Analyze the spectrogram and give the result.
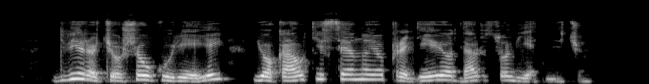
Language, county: Lithuanian, Utena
